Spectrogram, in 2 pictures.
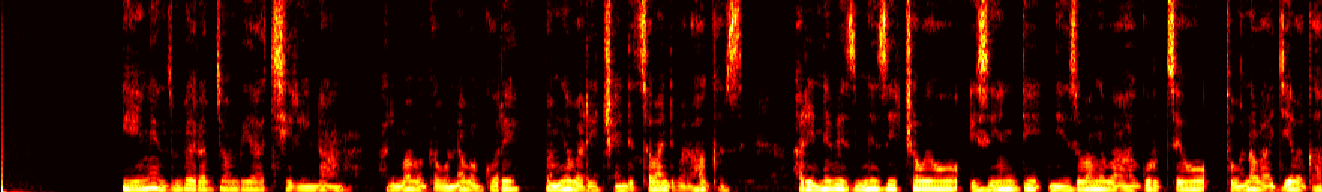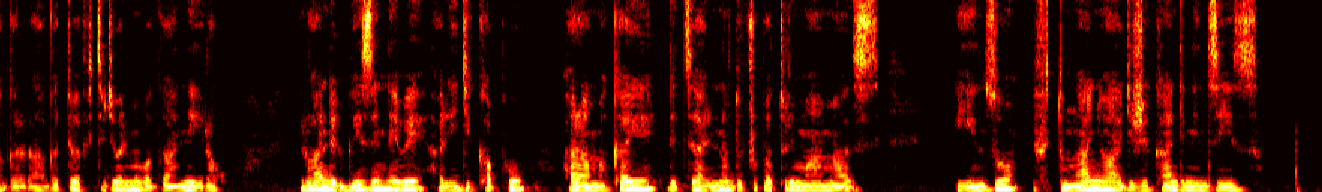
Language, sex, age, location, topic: Kinyarwanda, female, 25-35, Kigali, health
